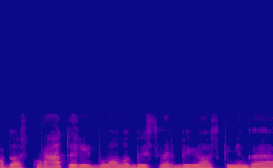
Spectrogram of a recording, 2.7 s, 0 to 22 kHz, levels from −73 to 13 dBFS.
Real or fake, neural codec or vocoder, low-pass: fake; codec, 16 kHz, 2 kbps, FreqCodec, smaller model; 7.2 kHz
